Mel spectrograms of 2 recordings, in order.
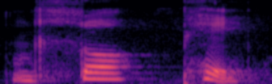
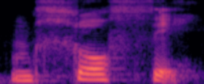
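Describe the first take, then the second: First: The middle consonant is a P sound. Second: The middle consonant is an F sound. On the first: The speaker calls it right. "It's mhlophe. We still get the P sound" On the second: The speaker calls it wrong. "It's not mhlofe"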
